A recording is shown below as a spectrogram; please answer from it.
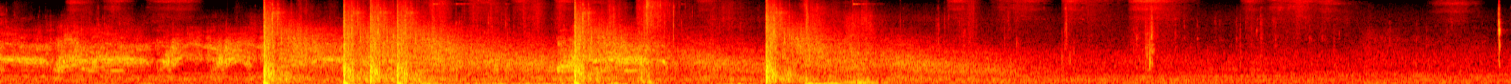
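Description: Gunfire in the survival video game DayZ: a quick burst of sharp cracking shots, several in close succession around two to six seconds, then a trailing echo and a quiet ambient bed with one faint later crack.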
